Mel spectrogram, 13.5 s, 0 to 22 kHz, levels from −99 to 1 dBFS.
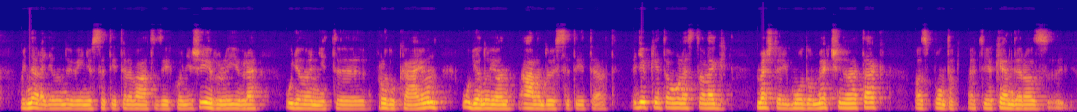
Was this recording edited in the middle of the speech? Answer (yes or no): yes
